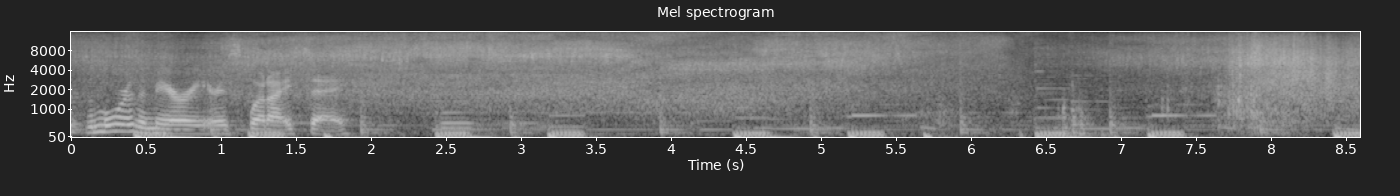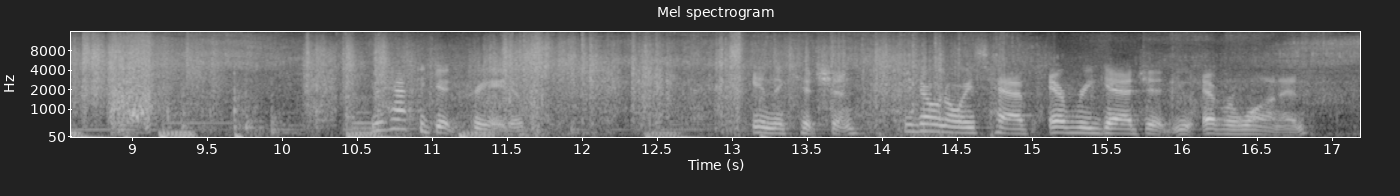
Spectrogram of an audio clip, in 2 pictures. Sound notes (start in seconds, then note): 8.1 foil crinkling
